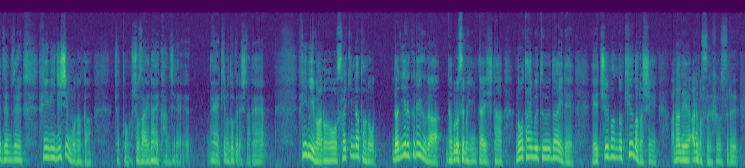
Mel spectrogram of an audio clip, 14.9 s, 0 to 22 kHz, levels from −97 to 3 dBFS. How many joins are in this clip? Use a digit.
0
